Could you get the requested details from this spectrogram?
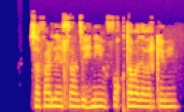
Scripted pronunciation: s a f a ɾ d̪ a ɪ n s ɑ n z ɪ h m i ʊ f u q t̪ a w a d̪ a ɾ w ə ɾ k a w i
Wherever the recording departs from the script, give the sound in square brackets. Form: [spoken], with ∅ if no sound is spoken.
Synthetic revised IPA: s a f a ɾ d̪ [ə] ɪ n s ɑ n z ɪ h [n] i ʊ f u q t̪ a w a d̪ a [∅] w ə ɾ k a w i

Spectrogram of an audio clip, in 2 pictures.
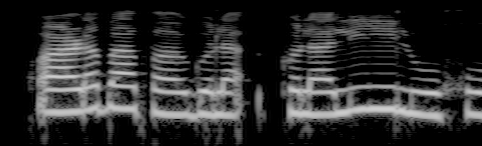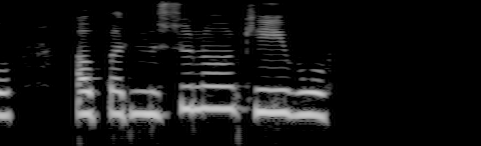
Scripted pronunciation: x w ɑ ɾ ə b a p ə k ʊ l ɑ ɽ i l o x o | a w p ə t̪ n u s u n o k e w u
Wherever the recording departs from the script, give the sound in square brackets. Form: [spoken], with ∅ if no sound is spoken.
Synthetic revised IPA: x w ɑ [ɽ] ə b a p ə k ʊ l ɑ [l] i l o x o | a w p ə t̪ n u s u n o k e w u

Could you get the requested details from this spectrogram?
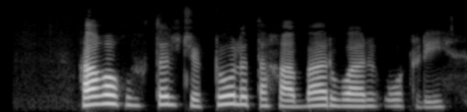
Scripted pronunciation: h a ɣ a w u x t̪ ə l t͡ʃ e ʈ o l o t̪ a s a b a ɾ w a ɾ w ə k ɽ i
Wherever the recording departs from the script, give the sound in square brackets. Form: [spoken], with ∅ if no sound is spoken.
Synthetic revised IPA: h a ɣ a [ɣ] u x t̪ ə l t͡ʃ e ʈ o l o t̪ a [x] a b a ɾ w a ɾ w ə k ɽ i

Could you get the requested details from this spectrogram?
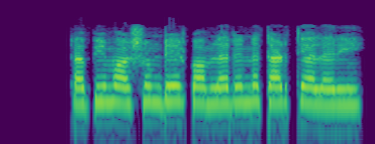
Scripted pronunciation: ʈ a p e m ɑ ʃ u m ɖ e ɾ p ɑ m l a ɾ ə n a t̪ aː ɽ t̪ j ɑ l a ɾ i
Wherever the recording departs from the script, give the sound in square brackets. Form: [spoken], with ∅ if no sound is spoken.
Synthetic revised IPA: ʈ [ɑ] p [i] m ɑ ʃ u m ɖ e ɾ p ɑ m l a ɾ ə n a t̪ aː ɽ t̪ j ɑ l a ɾ i

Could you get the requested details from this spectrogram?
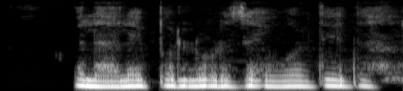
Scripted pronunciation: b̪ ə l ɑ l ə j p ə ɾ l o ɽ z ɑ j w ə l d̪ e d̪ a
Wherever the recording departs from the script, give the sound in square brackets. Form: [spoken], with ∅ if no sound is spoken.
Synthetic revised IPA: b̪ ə l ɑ l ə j p ə ɾ l o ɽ z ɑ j w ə [ɾ] d̪ e d̪ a

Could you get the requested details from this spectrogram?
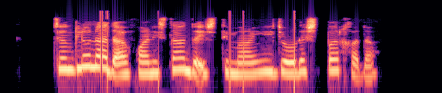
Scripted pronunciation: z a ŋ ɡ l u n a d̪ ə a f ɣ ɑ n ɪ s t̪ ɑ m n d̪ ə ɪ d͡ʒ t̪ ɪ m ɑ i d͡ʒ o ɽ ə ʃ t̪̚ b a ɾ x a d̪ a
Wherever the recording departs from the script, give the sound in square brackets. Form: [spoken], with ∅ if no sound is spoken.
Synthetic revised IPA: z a ŋ ɡ l u n a d̪ ə a f ɣ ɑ n ɪ s t̪ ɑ [∅] n d̪ ə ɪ d͡ʒ t̪ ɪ m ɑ i d͡ʒ o ɽ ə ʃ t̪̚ b a ɾ x a d̪ a

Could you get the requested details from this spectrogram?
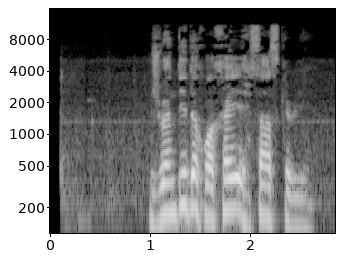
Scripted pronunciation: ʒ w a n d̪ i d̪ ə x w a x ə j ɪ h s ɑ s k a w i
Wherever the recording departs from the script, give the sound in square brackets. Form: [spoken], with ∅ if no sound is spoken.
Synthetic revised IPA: ʒ w a n d̪ i d̪ ə x w a x ə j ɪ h s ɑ s k a w i

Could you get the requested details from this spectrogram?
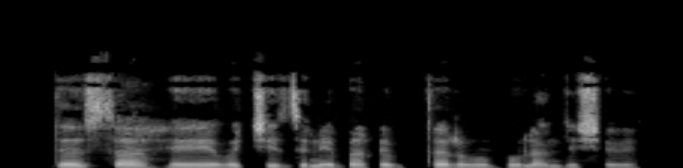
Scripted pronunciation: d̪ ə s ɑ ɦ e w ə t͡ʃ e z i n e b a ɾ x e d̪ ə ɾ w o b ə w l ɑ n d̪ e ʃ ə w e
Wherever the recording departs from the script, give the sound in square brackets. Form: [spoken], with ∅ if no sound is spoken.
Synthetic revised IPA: d̪ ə s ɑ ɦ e w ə t͡ʃ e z i n e b a ɾ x e [t̪] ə ɾ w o b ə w l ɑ n d̪ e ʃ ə w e

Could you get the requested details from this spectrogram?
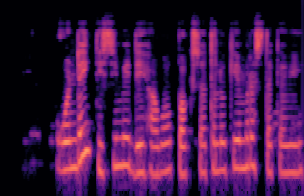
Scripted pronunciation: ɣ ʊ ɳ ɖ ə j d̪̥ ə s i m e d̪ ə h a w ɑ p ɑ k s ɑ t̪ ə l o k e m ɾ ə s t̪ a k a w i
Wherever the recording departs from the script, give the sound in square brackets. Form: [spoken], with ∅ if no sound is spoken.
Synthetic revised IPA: ɣ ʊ ɳ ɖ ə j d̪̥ ə s i m e d̪ ə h a w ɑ p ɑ k s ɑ t̪ ə l o k e m ɾ ə s t̪ a k a w i

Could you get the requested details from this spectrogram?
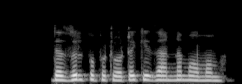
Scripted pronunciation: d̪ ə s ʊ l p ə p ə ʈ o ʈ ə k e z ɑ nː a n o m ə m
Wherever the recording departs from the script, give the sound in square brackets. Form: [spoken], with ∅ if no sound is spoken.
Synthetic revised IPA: d̪ ə [z] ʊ l p ə p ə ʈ o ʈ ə k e z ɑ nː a [m] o m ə m

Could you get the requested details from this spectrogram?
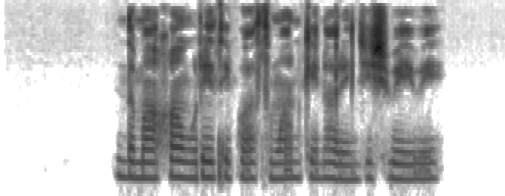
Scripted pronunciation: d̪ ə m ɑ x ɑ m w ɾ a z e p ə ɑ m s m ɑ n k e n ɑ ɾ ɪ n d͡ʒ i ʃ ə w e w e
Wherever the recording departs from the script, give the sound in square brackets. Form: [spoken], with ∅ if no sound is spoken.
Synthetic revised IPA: d̪ ə m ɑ x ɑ m w ɾ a z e p ə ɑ [∅] s m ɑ n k e n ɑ ɾ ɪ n d͡ʒ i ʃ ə w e w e

